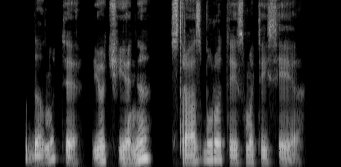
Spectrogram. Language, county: Lithuanian, Šiauliai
